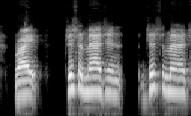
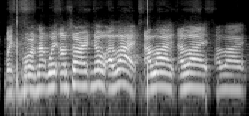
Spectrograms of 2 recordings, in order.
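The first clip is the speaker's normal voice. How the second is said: high, loud, hurried backtracking; flustered self-correction; 7 semitones higher, 6 dB louder than usual. Real, not acted. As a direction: blurt out the correction over yourself.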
